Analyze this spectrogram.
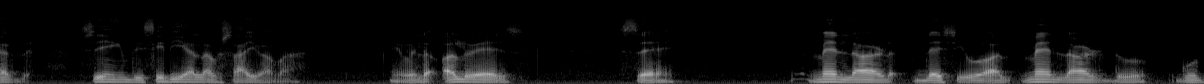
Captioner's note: sanskrit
